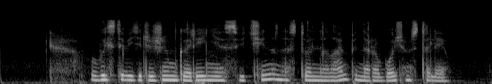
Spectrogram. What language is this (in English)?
Russian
